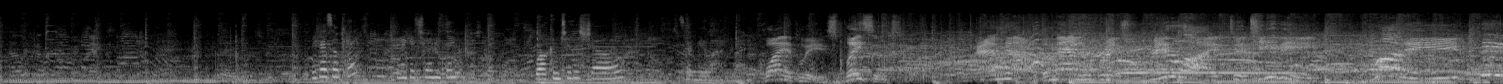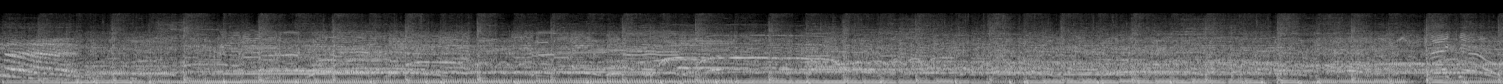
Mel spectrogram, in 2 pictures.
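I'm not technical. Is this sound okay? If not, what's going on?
Yes, nothing stood out as a problem when listening to it.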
